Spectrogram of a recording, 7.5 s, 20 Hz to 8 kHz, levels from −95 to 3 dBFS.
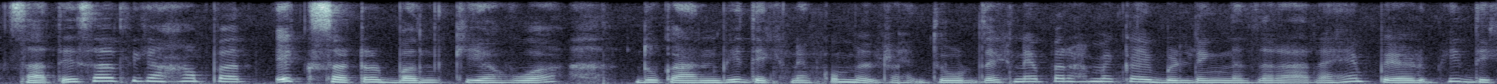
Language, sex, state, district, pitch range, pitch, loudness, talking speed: Hindi, female, Maharashtra, Pune, 185-260 Hz, 205 Hz, -21 LUFS, 250 wpm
